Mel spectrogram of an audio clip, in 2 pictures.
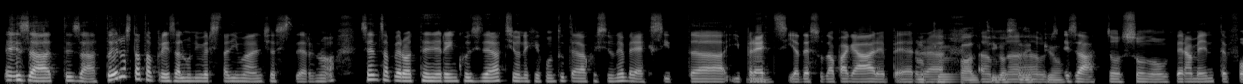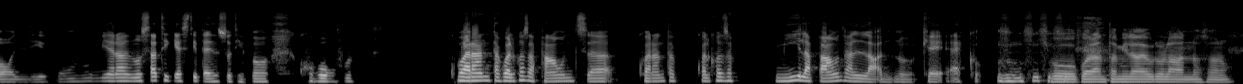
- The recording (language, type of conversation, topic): Italian, unstructured, Cosa significa per te lasciare un ricordo positivo?
- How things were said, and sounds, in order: other background noise; other noise; chuckle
